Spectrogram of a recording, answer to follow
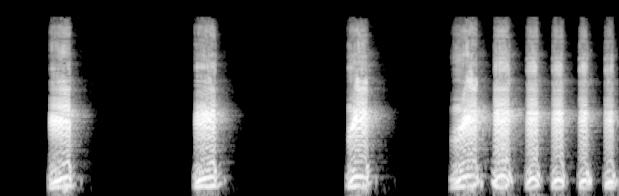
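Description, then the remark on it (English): A duck call blown loud: three single, evenly spaced quacks, then a quick cadence of about six shorter quacks in a row, with no talking. “I'm going to start off with a quack, okay?”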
